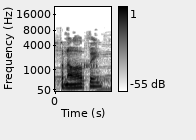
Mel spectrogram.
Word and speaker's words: Penelope: Is that short for Penelope? Officially, yes, but I never can be bothered with all 4 syllables of it.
